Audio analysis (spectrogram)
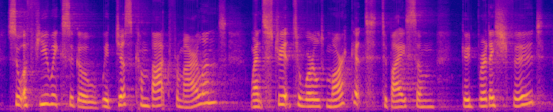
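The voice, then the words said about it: Speaks with a British Isles accent. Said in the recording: “I could hear they were interested in this accent. ... "That's a beautiful accent."”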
